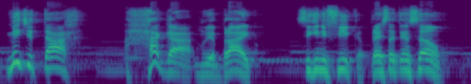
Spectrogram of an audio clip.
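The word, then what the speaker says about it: hagah: aqui um pouco hebraico meditar no hebraico é ragar diga ragar HG se escreve H a g a h Aí tu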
